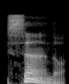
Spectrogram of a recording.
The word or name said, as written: ceindre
